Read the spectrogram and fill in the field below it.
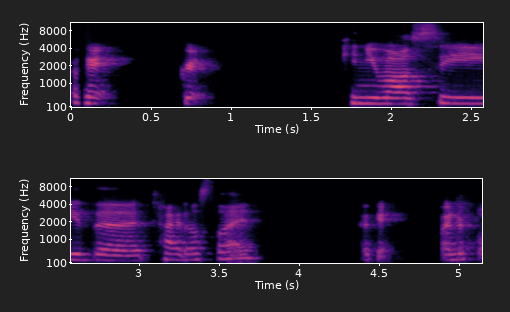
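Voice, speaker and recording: An American accent in a bright, sharp tone, with fairly even intonation and long, frequent pauses. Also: woman, fairly high pitch for a woman. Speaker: computer science professor giving a keynote. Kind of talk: lecture. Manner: trying to speak slowly.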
